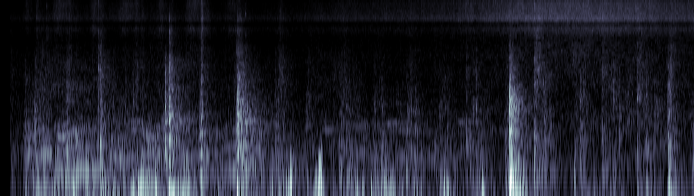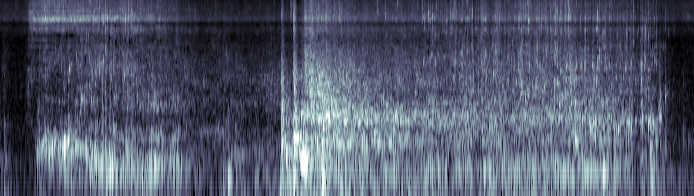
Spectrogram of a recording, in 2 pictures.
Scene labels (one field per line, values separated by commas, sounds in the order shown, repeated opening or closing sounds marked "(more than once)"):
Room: bathroom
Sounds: footsteps, running water, toilet flushing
